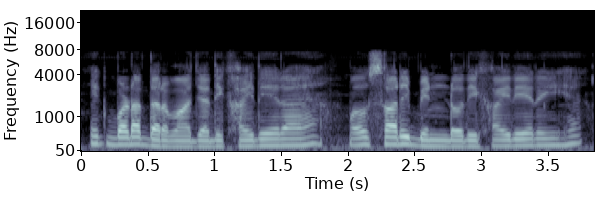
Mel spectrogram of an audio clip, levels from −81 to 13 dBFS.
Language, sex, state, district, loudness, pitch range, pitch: Hindi, male, Uttar Pradesh, Saharanpur, -17 LUFS, 130-165 Hz, 140 Hz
